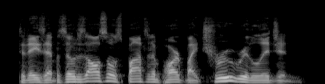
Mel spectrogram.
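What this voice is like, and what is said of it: Announcer-style radio voice. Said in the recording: “Did you guys hear that radio voice?”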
